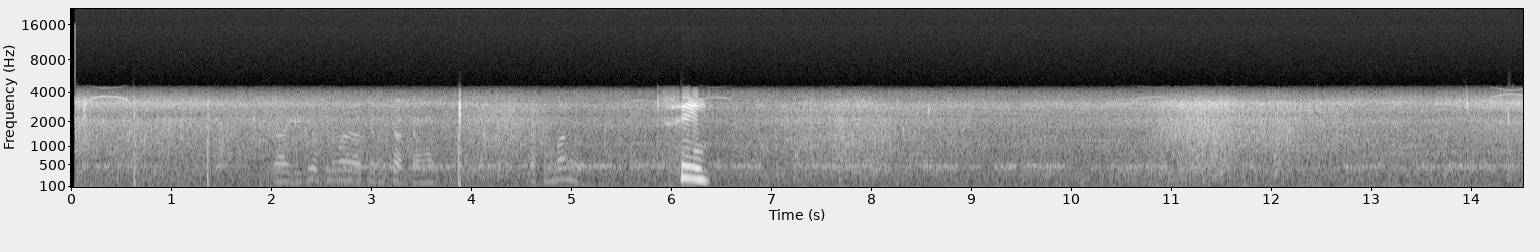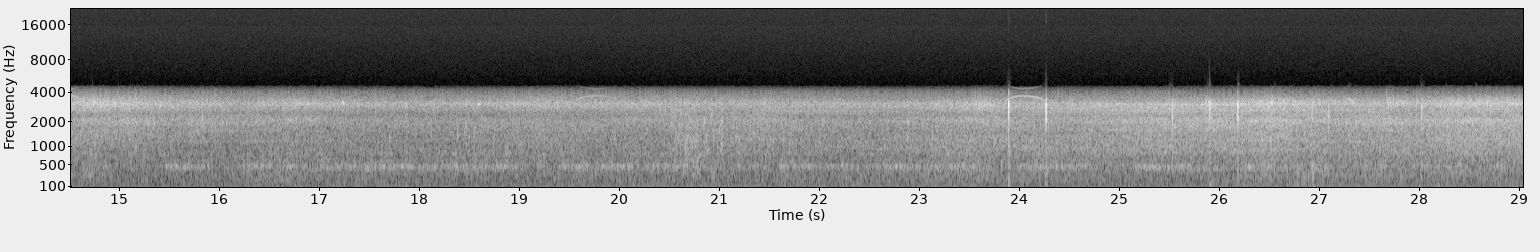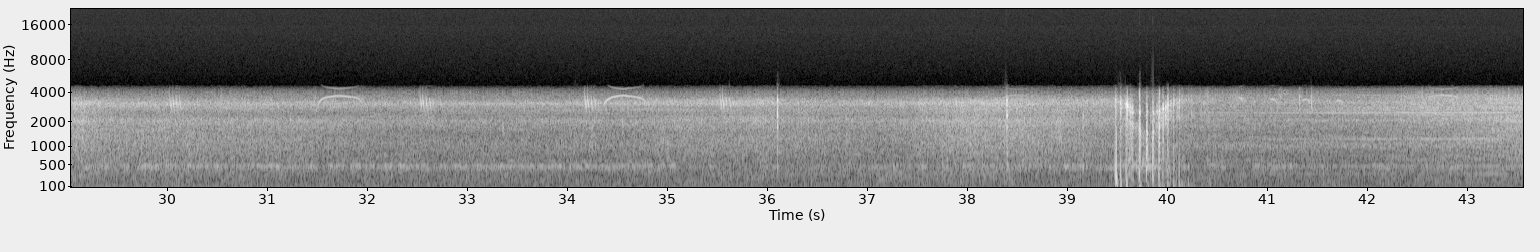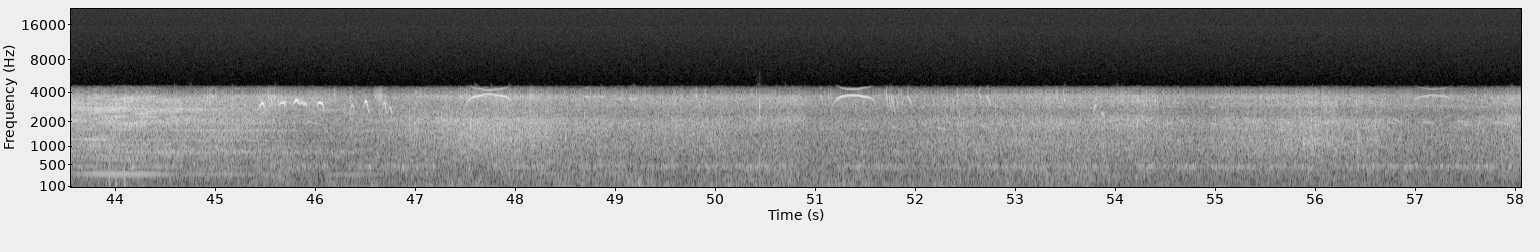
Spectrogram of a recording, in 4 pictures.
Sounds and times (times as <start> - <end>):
Aircraft: 0.0 - 58.0
Speech: 2.0 - 3.7.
